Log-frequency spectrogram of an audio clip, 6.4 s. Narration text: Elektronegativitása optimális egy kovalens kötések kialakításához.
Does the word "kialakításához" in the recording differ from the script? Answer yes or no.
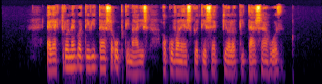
no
